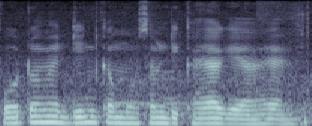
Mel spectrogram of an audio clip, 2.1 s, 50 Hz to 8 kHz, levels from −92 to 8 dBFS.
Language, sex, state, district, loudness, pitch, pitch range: Hindi, male, Arunachal Pradesh, Lower Dibang Valley, -14 LUFS, 125 Hz, 115-135 Hz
